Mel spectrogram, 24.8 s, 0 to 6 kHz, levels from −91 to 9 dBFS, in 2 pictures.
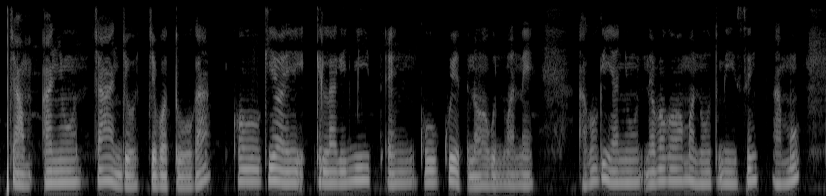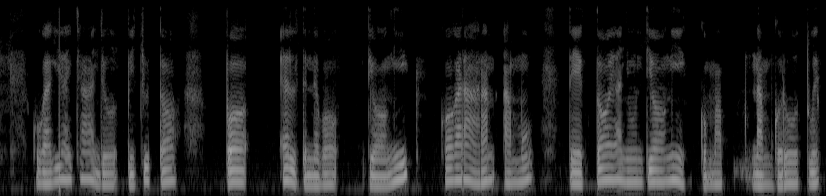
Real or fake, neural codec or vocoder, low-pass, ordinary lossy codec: real; none; 5.4 kHz; none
